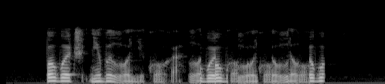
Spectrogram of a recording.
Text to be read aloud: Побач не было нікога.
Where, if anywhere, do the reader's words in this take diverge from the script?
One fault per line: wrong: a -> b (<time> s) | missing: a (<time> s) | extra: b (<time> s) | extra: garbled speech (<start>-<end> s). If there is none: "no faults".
extra: garbled speech (1.9-3.3 s)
